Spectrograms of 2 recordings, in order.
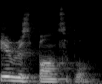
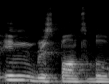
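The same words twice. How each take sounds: First: The prefix is said with an r sound. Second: The prefix is said with an n sound. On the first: The speaker calls it right. "we say irresponsible. The R sound affects this sound here" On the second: The speaker calls it wrong. "We don't say irresponsible"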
